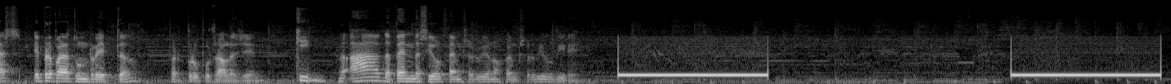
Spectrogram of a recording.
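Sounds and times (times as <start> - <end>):
speech: 0.0 - 6.0
ringback tones of an outgoing telephone call: 6.2 - 7.7, 10.1 - 11.7.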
